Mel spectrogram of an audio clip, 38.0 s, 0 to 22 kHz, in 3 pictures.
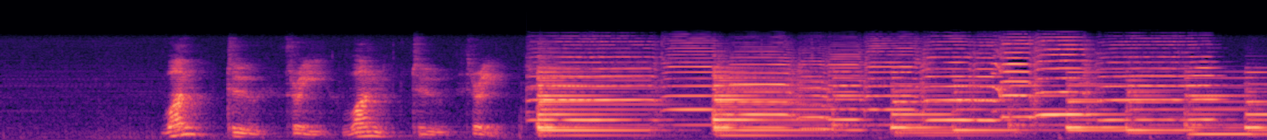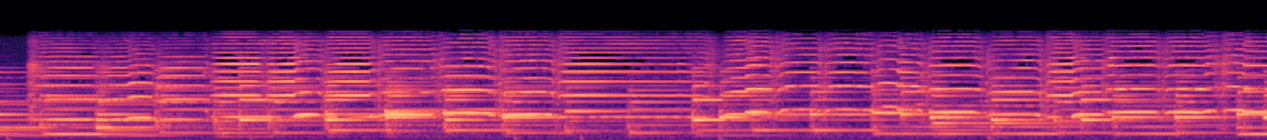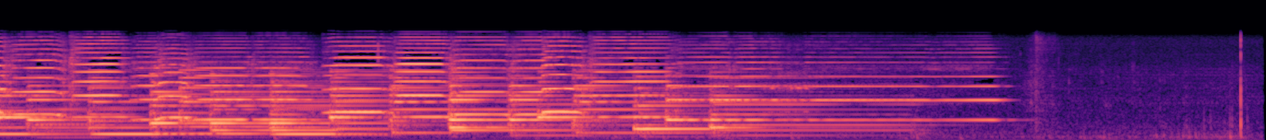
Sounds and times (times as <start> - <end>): Violin, fiddle: 5.3 - 35.6.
